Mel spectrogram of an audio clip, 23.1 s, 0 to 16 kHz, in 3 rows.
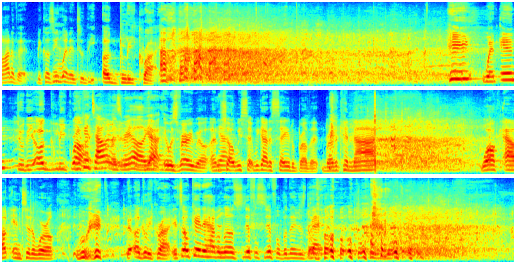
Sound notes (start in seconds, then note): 7.9 laugh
